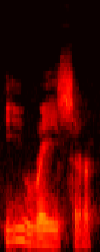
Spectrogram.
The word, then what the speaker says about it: eraser: Por exemplo, na palavra que eu já falei aqui, já pronunciei, eraser. Ou seja, ele está tendo aquele som de I, né? Que é o que a gente lê nas vogais. I, eraser, eraser.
